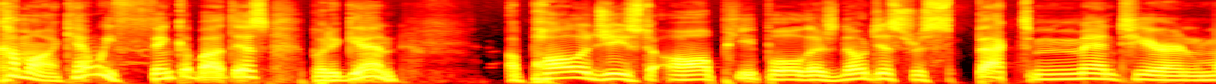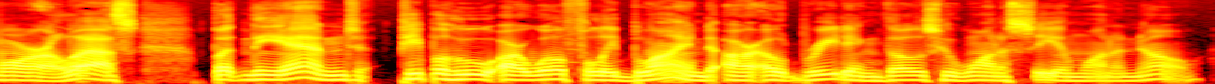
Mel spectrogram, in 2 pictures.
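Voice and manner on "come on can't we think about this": exasperated, audibly fed up, pitched up. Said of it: "If you can hear it in my voice".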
